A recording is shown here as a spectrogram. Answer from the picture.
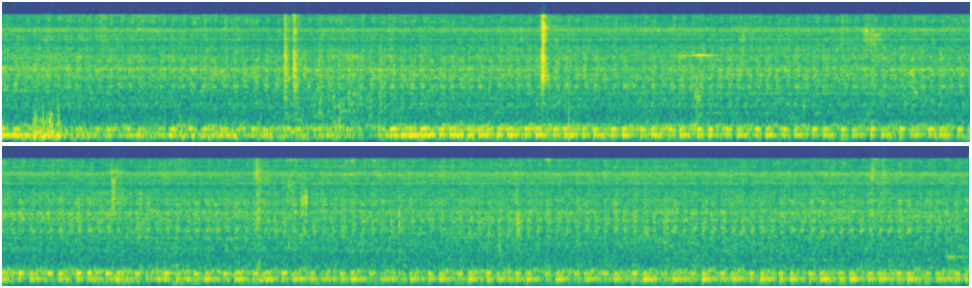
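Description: Vehicle engine idling with a steady low hum, with a couple of faint clicks over it.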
